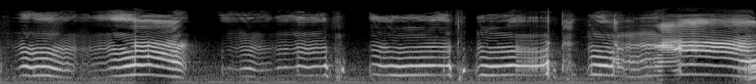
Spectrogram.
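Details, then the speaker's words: 6-week-old baby boy crying in a swing while fighting sleep: loud, rhythmic wailing cries in bursts with short breaths between; he eventually fell asleep. "why are you crying why why are you crying honey you need to see our face"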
